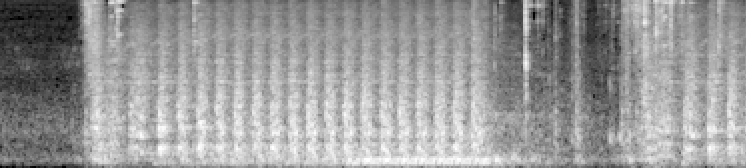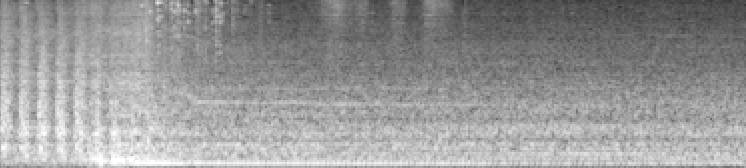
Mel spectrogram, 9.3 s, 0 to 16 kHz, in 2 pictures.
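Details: Peugeot 206 GTi 2.0 cranks twice, then starts into a slightly uneven idle from a misfire; fixed with a new coil pack and set of spark plugs.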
